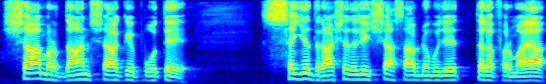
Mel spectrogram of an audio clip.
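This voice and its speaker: A man speaking as a palmist guest on a podcast interview, with measured, formal and courteous phrasing. He is from Pakistan. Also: medium pitch, fairly even intonation, darkish tone, smooth.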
